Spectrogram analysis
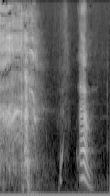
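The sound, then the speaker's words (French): Coughing in a studio with the microphones left open: a couple of short, rough coughs break in after a stretch of talk, with a voice sounding briefly between them. “Mais arrêtez de tousser, quoi. Les micros sont ouverts, ça se fait pas.”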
